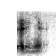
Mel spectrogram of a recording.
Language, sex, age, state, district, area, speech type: Tamil, male, 60+, Tamil Nadu, Namakkal, rural, conversation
